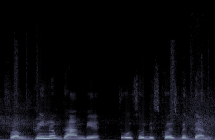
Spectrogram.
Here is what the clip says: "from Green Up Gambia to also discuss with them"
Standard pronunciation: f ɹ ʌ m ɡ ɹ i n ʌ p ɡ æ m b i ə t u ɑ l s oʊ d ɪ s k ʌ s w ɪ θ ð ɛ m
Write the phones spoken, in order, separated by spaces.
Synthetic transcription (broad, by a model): f ɹ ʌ m ɡ ɹ i n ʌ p ɡ æ m b i ə t u ɑ l s oʊ d ɪ s k ʌ s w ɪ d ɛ m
